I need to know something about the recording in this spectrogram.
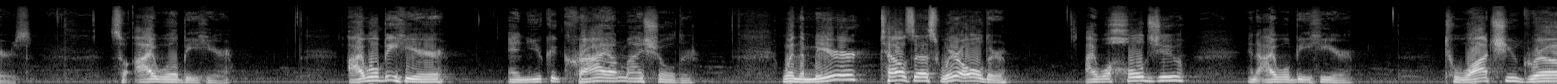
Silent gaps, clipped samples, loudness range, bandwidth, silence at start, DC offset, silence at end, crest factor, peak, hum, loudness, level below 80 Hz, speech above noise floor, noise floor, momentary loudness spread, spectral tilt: none; under 0.1%; 5 LU; 16.5 kHz; 0 s; under 0.1%; 0 s; 12 dB; -4 dBFS; none; -14 LUFS; -46 dBFS; 31 dB; -44 dBFS; 17 LU; -6 dB/octave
